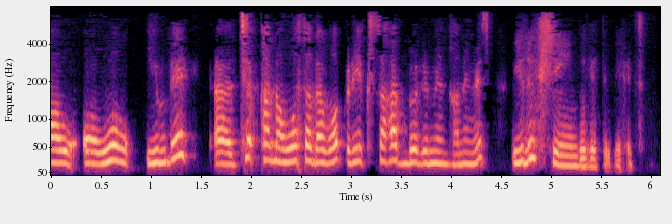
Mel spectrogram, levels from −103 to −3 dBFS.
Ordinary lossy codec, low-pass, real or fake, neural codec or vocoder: MP3, 32 kbps; 7.2 kHz; fake; codec, 16 kHz, 1.1 kbps, Voila-Tokenizer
